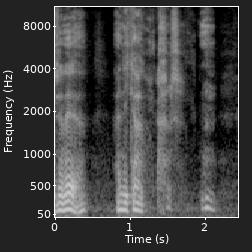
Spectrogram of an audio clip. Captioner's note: grumbling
